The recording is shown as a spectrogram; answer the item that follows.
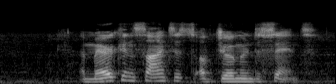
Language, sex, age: English, male, 19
